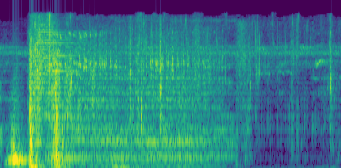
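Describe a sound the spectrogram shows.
An axe strikes a creature with a heavy thud.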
